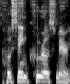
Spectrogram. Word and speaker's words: Hosein Kouros-Mehr: And and it's Hosein Kouros-Mehr. You're definitely not the first to mispronounce it, but great to be on the show.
